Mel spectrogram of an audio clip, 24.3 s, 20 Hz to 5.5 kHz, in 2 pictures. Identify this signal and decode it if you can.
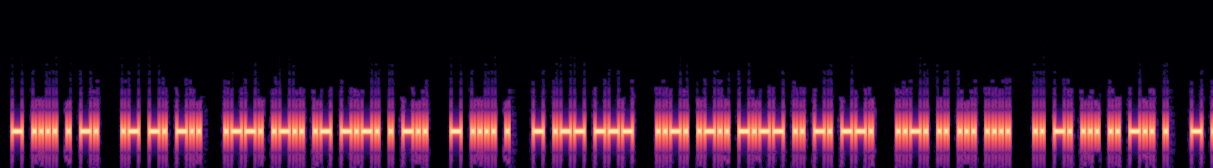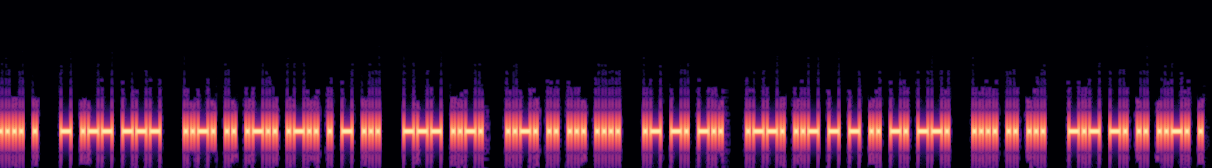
Morse code, heard as a keyed tone, about 34 wpm, 600 Hz. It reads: THEN AND PLACED THE TWO FLYING FISH INSIDE THE TWO FILLETS OF FISH AND PUTTING HIS KNIFE
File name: the old man and the sea 2 35wpm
